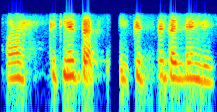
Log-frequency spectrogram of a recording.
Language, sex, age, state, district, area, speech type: Urdu, female, 18-30, Uttar Pradesh, Mirzapur, rural, conversation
